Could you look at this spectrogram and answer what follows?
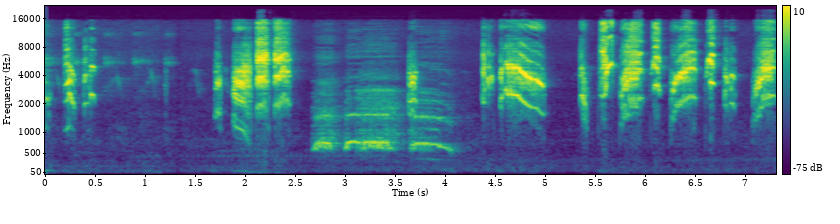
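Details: A long-tailed shrike, singing keenly after its moult to stir other shrikes: a varied mix of high whistled sweeps, harsh scratchy bursts and a longer grating, buzzy stretch in the middle.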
